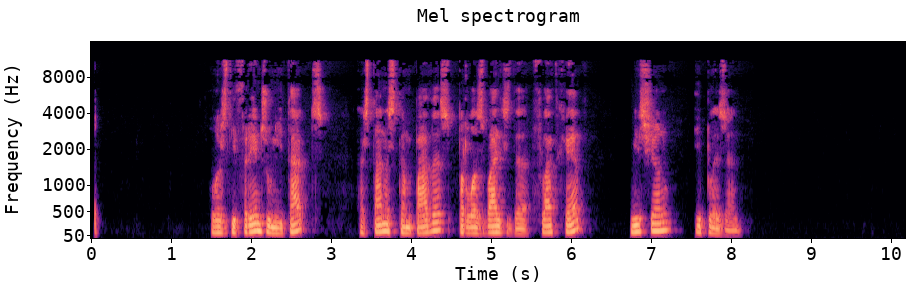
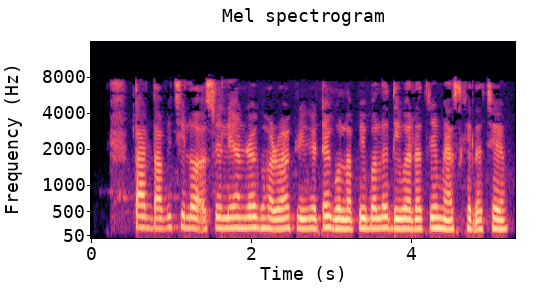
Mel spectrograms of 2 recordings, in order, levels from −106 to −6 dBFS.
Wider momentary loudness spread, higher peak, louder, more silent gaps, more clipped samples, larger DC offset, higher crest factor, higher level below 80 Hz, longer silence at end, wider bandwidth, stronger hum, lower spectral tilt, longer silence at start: first, 10 LU vs 5 LU; second, -10 dBFS vs -2 dBFS; second, -27 LUFS vs -16 LUFS; neither; neither; neither; about the same, 18 dB vs 14 dB; about the same, -58 dBFS vs -56 dBFS; first, 2.05 s vs 0.1 s; first, 11.5 kHz vs 8 kHz; neither; about the same, -5.5 dB/octave vs -6 dB/octave; second, 0.05 s vs 0.25 s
